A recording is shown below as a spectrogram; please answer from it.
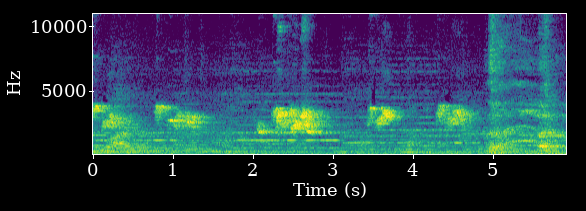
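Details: Red-whiskered bulbul, wild-caught and caged for three months, singing a series of brief warbling phrases spaced about a second apart, with a sharp clatter near the end and a constant background hum.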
